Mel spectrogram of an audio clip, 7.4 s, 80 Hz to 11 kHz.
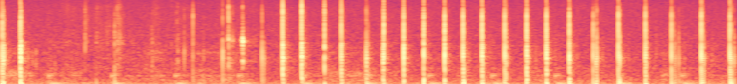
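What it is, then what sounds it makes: Fingertip taps on a plastic phone case. Fingertips tap the back and edges of a smartphone held sideways in a light plastic case, making 29 short, sharp, bright clicks with almost no ring. The taps start soft and irregular, then become steady and louder from about the third second, over a faint low hum.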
